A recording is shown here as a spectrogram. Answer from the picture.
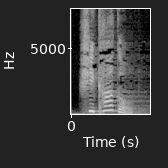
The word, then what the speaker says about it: Chicago: 最后，字母组合 CH 还可以发 SH。我们来听一听。 Machine, a washing machine. SH, chef. He's a chef. Chicago. He lives in Chicago.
